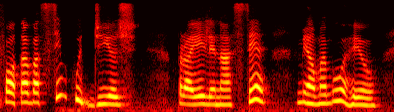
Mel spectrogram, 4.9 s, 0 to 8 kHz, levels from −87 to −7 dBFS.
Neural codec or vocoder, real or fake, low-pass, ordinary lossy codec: codec, 16 kHz, 1 kbps, X-Codec, WavLM features, trained on Multilingual LibriSpeech; fake; 7.2 kHz; none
